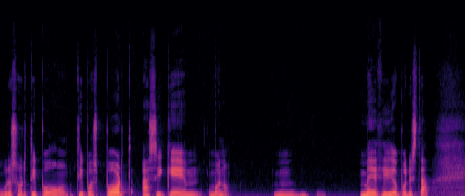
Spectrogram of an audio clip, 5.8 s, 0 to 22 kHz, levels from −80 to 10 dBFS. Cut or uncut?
uncut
